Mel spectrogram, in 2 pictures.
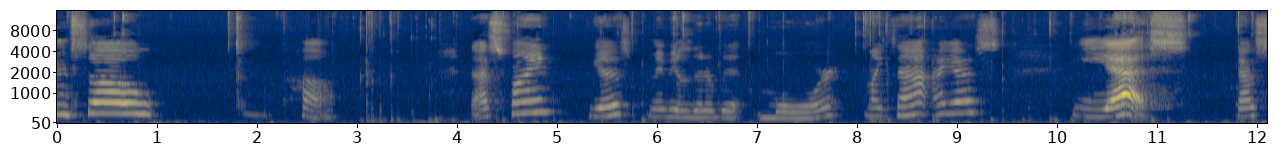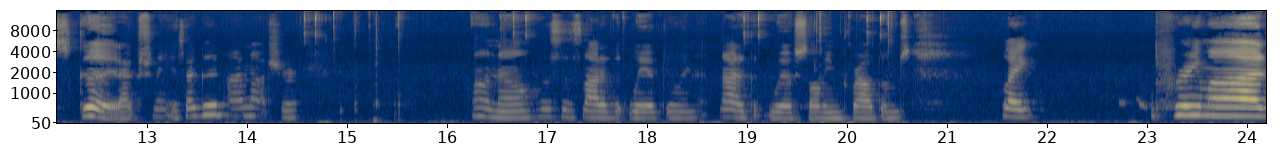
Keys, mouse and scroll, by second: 3.2 shift+f, 6.7 s, 8.3 shift+f, 10.8 shift+f, 11.8 s, 17.5 s, 19.7 s, 20.4 s.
